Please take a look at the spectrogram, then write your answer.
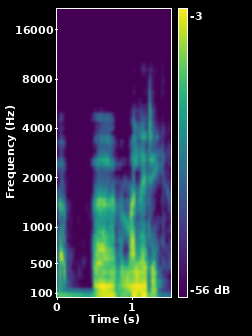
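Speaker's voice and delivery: stammering. In a role-play, her character addresses a lady: stuttering out. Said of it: "she kind of stutters out".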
